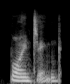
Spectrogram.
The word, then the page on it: pointing: Indian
